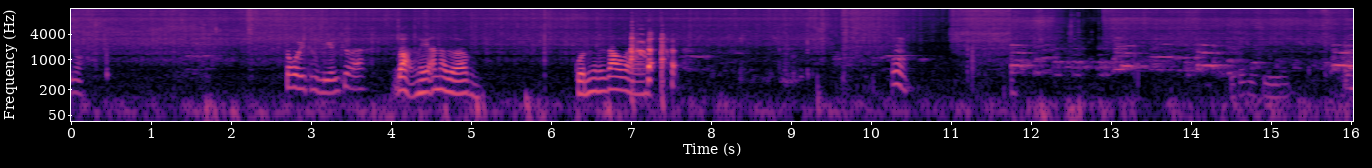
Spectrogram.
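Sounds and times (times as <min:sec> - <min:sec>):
meat sizzling: 0:00.0 - 0:16.0.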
